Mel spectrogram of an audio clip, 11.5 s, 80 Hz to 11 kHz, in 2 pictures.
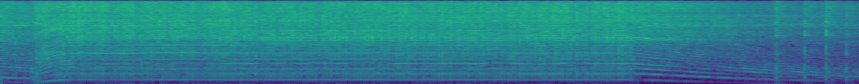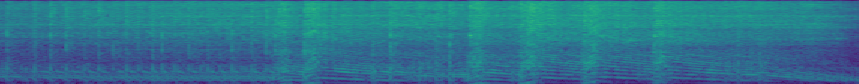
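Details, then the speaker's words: Stihl 026 chainsaw after a month of repairs, held at wide-open throttle. It holds a steady high scream without leaning out or rising in pitch and stays rich. It drops cleanly to idle and blips crisply; no air leak, running properly. "Let's hold this thing wide open. Listen, it doesn't lean out. It stays nice and rich."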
